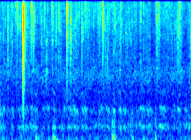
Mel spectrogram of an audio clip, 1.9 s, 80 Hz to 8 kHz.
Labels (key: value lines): label: anthrophony, mechanical
recorder: SoundTrap 300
